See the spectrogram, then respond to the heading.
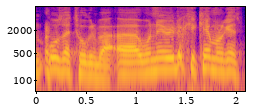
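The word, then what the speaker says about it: Nwaneri: Waneri looked someone actually corrected my pronunciation. I've been saying Waneri, but apparently it's Waneri.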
